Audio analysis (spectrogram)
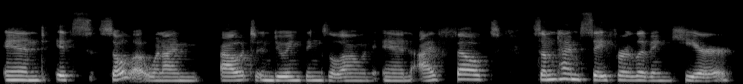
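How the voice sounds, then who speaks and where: A woman's voice: mid-range voice, fairly even intonation, slow, darkish tone. An American woman from Florida, hosting a live online Q&A over a video call in a chatty, informal way and reading out listener questions. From United States (Florida). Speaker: host, tour ambassador.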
